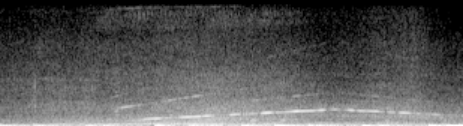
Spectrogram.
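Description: Ambulance siren wailing: one slow rise in pitch over about three seconds, then a slower fall, over a steady low rumble.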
